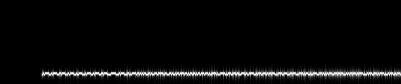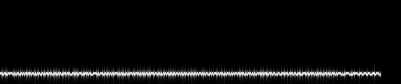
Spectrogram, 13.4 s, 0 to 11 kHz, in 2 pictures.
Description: NAVTEX (SITOR-B), 100 baud, 170 Hz shift, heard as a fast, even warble, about 1360 Hz centre. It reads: ZCZC UA85 GALE WARNING 28. NW 5 TO 6 EXPECTED IMMINENT. NNNN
